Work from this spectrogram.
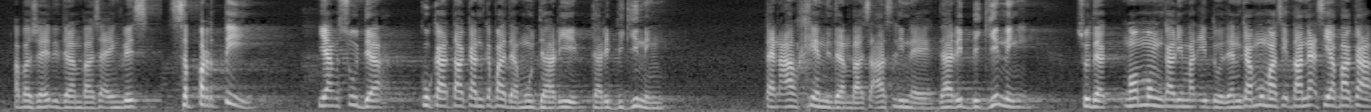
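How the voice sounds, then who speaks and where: A man preaching a sermon as pastor, talking casually and acting out quotes with lively bursts. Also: a little high. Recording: long hall reverb.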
